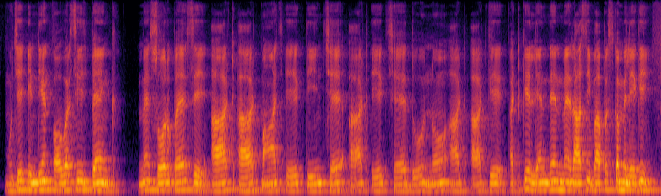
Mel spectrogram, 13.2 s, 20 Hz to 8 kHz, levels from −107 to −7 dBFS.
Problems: background sounds at intervals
